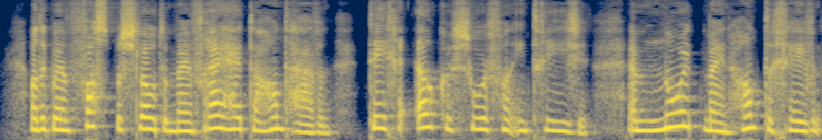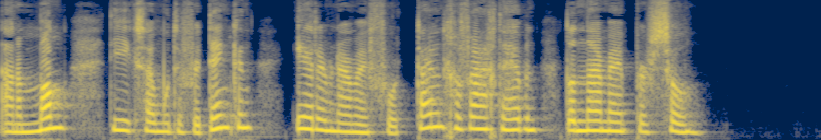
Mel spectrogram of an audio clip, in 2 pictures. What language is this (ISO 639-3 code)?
nld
